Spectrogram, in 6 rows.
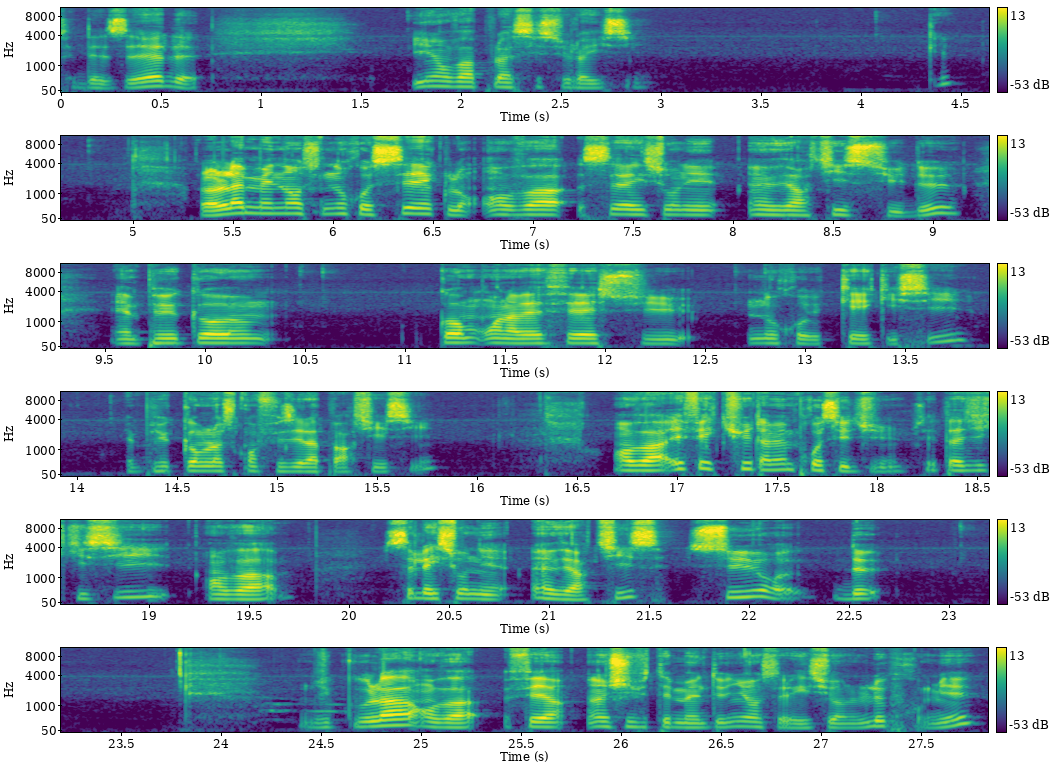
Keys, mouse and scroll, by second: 0.2-1.7 shift+scroll up 7, 1.7-3.8 drag, 3.8 ctrl+z, 4.0-5.1 middle drag, 5.1-5.6 scroll up 4, 5.6-8.6 middle drag, 10.4-12.1 drag, 12.6 click, 13.5-14.1 scroll down 5, 14.1 middle click, 14.9-15.6 shift+scroll down 2, 16.4 click, 18.8-20.4 drag, 20.4-20.9 shift+scroll up 4, 20.9-23.3 middle drag, 24.3-25.2 scroll up 3, 25.2 right click, 25.8-27.8 middle drag.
